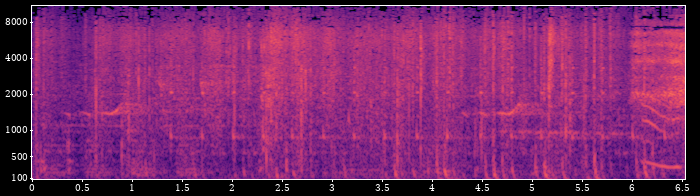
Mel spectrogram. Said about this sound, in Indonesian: Suara langkah kuda menuju ke arahku. Oh, siapakah mereka? Akan kulihat.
